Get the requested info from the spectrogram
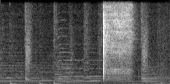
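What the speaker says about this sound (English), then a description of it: "now I do the freeze spray over my hairline" A short hiss of freeze hair spray sprayed over a hairline, lasting about half a second, preceded by faint handling sounds, close and fairly quiet.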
